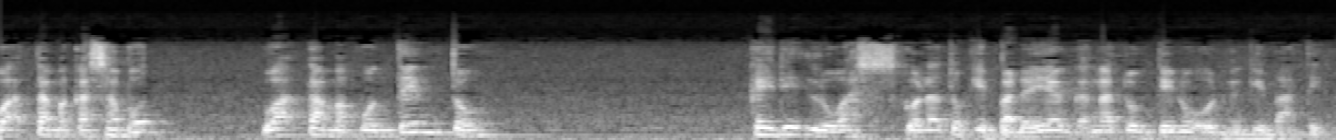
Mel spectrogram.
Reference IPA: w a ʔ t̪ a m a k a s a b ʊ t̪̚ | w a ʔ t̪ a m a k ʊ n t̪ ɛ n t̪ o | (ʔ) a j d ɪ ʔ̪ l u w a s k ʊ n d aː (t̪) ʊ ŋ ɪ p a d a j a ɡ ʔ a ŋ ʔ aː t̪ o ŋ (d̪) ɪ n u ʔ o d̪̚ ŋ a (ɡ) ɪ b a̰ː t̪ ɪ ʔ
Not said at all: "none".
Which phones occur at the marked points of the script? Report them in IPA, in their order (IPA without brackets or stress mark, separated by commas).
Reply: k, t̪, t̪, ɡ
